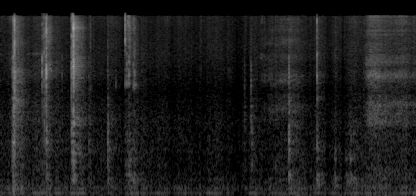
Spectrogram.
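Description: Light clicks and taps of a hook working rubber bands over the pegs of a small plastic Alpha Loom: several sharp clicks in the first second and a half, then sparser ones, with a short rustle just before the end.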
